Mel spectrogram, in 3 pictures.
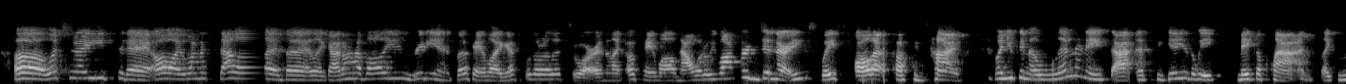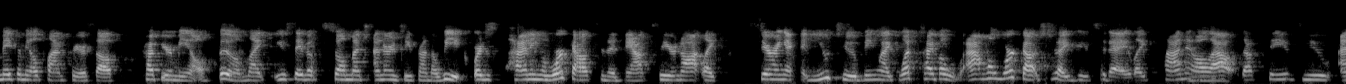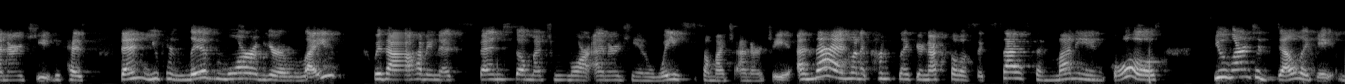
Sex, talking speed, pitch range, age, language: female, 235 wpm, 205-250 Hz, 20-39, English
